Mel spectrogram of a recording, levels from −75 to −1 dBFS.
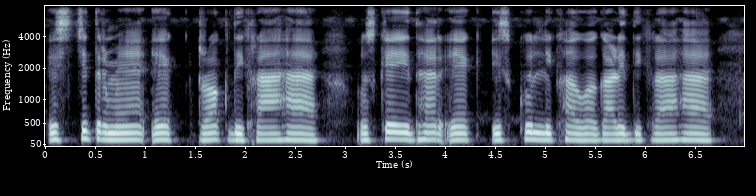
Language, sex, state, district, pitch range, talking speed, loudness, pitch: Hindi, male, Jharkhand, Palamu, 135-145 Hz, 155 wpm, -15 LUFS, 140 Hz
